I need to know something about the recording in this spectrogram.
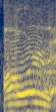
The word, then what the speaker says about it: hour: hour H silent.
